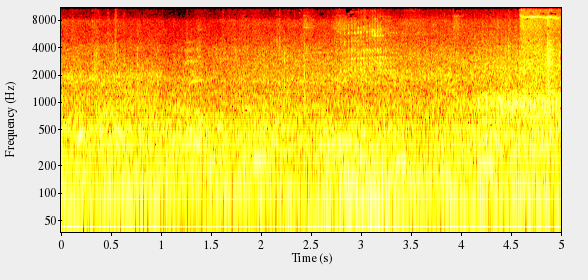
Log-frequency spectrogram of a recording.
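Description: Traffic drives past on a street outdoors.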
